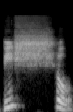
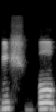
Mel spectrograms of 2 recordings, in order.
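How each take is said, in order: First: The sh is doubled with no b sound. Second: A b sound is pronounced after the sh. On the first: The speaker calls it right. "আমরা বলি কি বিশ্ব" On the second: The speaker calls it wrong. "আমরা কেউই এখানে বিশ-ব বলি না"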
